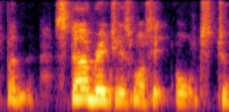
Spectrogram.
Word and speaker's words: Stourbridge: Um, that's because it's supposed to be pronounced Sturbridge, I'm told, by the people who live around there, so you can contradict me or not, but Sturbridge is what it ought to be.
